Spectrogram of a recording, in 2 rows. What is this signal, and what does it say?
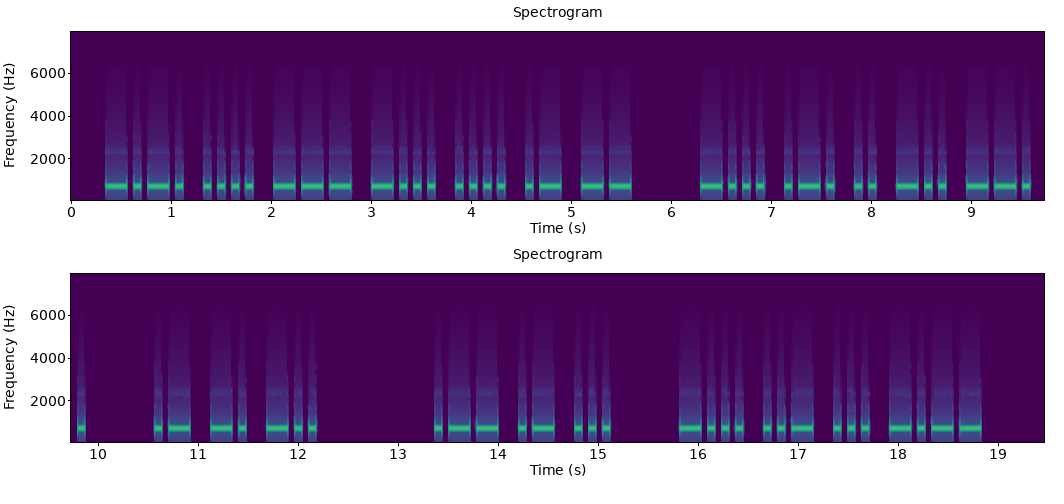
Morse code, heard as a keyed tone, about 17 wpm, 700 Hz. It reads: CHOBHAM BRIDGE AND WAS BUSY
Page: SKCC Learning Center - Morse Code Practice Files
